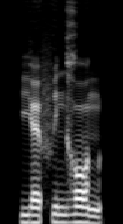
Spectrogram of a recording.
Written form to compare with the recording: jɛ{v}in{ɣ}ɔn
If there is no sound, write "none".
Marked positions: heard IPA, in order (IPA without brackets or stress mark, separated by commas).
f, ɣ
